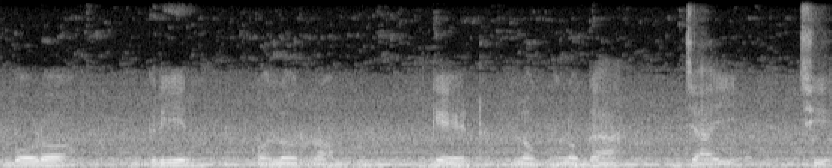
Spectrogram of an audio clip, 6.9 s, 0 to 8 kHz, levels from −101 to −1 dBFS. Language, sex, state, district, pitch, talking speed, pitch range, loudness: Odia, male, Odisha, Malkangiri, 100 Hz, 70 wpm, 95-125 Hz, -16 LUFS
